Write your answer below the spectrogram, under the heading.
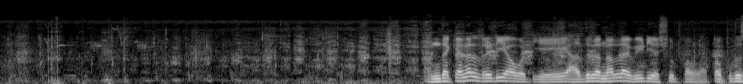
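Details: Young Rottweilers in a kennel exercise yard: after a few seconds of low rustling and scattered noise, a loud drawn-out wavering howl rises and falls for about three seconds, ending in short broken notes.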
